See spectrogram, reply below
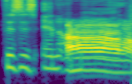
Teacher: You would accent the second syllable if you're talking about the thing itself that you're doing, the tribute itself.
